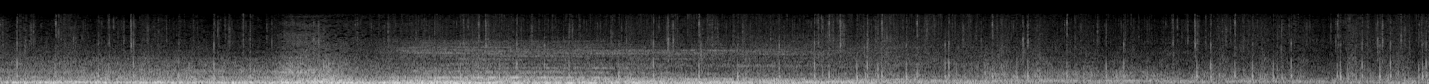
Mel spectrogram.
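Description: Footsteps run over cobblestones.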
